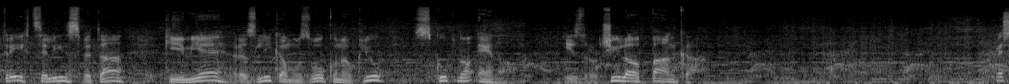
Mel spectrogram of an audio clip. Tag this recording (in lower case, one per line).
speech
music
punk rock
